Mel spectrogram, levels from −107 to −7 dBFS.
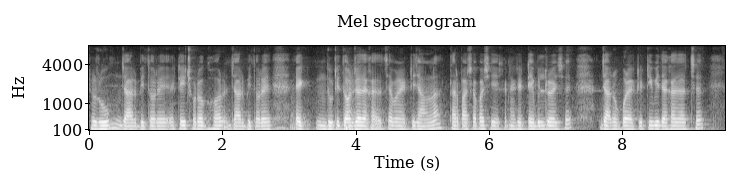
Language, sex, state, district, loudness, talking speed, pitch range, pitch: Bengali, male, Tripura, West Tripura, -18 LUFS, 175 wpm, 120-130 Hz, 125 Hz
